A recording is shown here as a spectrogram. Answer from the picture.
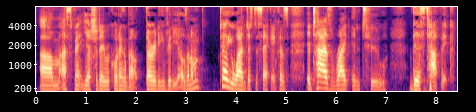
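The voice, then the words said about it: Slightly hoarse voice. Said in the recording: “forgive my voice, I'm a little bit hoarse.”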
